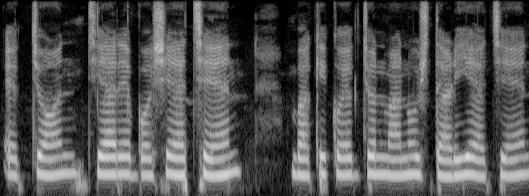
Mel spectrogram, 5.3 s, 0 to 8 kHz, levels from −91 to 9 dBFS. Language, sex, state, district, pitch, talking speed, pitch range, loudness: Bengali, female, Assam, Hailakandi, 225 Hz, 115 wpm, 215-230 Hz, -15 LUFS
